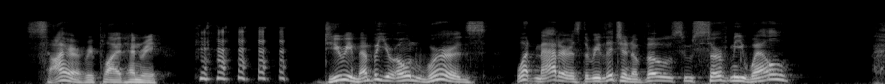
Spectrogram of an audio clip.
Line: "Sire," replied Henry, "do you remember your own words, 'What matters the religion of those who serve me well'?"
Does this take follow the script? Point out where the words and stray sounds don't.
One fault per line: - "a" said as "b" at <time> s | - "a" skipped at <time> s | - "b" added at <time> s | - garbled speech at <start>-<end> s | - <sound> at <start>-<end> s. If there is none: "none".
- laugh at 1.9-2.9 s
